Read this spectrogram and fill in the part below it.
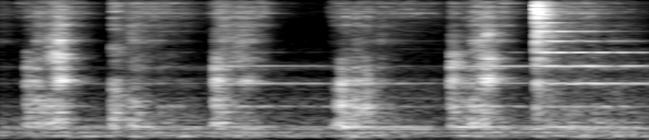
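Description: Flax and niger seeds dry-roasting in a pan, stirred with a utensil that scrapes and clinks against the metal in repeated bursts roughly every half second, close up with no talking.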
